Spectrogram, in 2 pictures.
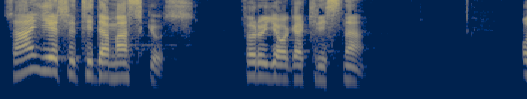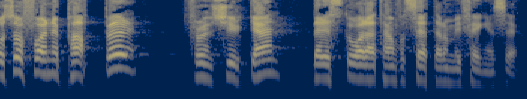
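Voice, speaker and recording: A man preaching a sermon, telling the story in a lively way and putting questions to his listeners. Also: fairly high pitch. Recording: long hall reverb.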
